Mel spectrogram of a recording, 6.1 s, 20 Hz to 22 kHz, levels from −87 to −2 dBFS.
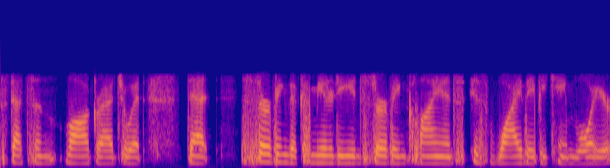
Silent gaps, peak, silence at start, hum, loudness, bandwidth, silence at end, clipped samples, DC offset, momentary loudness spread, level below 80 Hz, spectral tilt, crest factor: none; -14 dBFS; 0 s; none; -30 LUFS; 3.8 kHz; 0 s; under 0.1%; under 0.1%; 8 LU; -84 dBFS; -8.5 dB/octave; 18 dB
